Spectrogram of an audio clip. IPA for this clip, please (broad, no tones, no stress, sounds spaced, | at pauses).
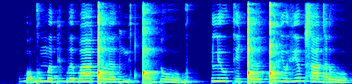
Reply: ɠ ɔ̰ ɡ u m ɘ bʲ ɔ b ɘː b aː ǃ ɘ l ɘː ɡ mʲ ɔ̰ d ǃ ɛ̰ b ɗ uː ɡ | lʲ uː kʲ ɘ ǃ ɘː ǃ ɔ vʲ uː vʲ ɘː b s aː d a ɾ uː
